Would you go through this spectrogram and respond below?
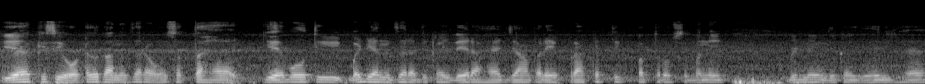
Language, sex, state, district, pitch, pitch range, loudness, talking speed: Hindi, male, Rajasthan, Bikaner, 105 Hz, 105-110 Hz, -21 LUFS, 190 wpm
